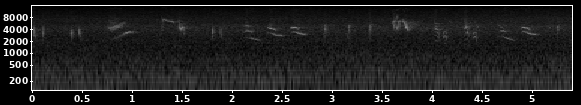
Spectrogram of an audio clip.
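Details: A Blyth's reed warbler keeps singing: short high slurs, downward whistles and clicking notes in a busy, irregular string, with faint background noise.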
